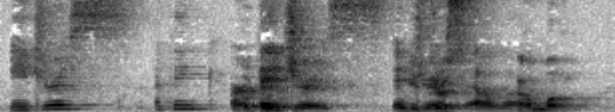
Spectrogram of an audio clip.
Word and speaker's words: Idris Elba: Idris Elba? – I think so, yeah. – Say it again. – Idris Elba.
